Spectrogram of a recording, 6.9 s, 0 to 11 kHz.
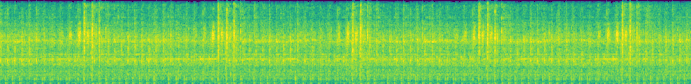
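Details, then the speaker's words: Wisconsin AENL barn-find engine on its first run in 20+ years, after restored spark and a cleaned fuel system and carb. The single cylinder surges, speed hunting up and down. The owner believes it is fuel, not enough on the high-speed circuit, though he wonders about the condenser. "the way it's surging is fuel because when i cut the fuel it obviously doesn't like it"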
